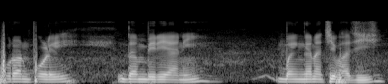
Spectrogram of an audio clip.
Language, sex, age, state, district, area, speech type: Marathi, male, 45-60, Maharashtra, Jalna, urban, spontaneous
